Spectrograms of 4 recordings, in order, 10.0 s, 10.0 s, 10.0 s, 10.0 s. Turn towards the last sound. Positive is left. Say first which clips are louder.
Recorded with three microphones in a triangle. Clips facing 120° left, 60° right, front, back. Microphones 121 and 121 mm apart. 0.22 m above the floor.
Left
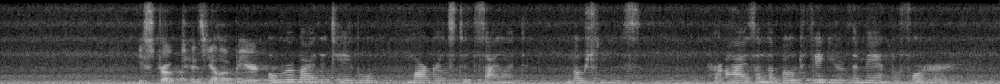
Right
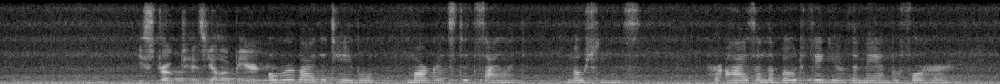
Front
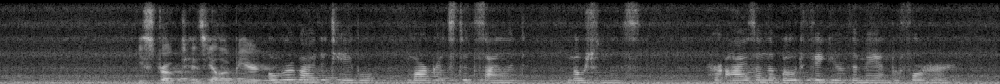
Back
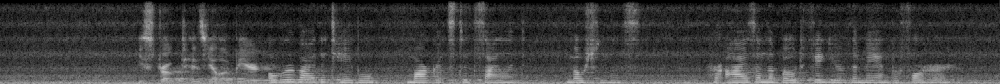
# right 7 dB, back 1 dB
turn(degrees=-120)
